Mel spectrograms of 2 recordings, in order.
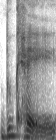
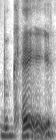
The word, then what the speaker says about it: Bucket: And the woman, you know, my name is Hiasin Bouquet and her last name is spelled B U C K E T.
